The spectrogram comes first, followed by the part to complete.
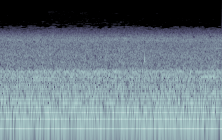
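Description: Steady, even rushing noise with a faint low hum: the dining room's ceiling air conditioning.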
